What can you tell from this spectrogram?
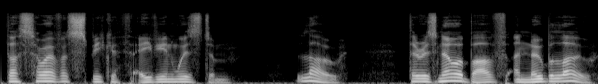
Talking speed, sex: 120 wpm, male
